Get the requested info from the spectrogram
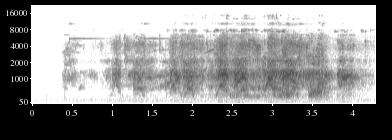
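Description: Film soundtrack of several dogs running past, their noise starting about half a second in and building to its loudest in the second half.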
